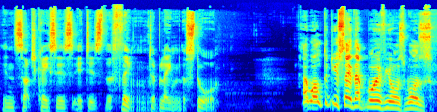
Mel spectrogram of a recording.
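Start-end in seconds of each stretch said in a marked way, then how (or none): 4.5-6.5 high, loud suspicious question; demanding. A narrator's reading. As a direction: demand an answer. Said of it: "demanded the".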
